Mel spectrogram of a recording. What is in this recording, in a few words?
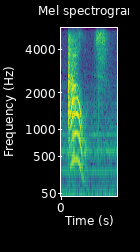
"Ouch", human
